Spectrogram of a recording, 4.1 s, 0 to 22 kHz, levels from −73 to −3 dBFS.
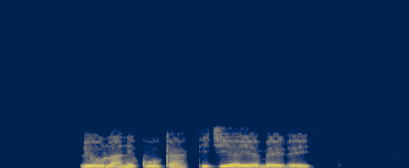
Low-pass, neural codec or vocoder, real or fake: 5.4 kHz; codec, 16 kHz, 0.4 kbps, LongCat-Audio-Codec; fake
